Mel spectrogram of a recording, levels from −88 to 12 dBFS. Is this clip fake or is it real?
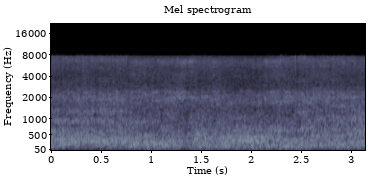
real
